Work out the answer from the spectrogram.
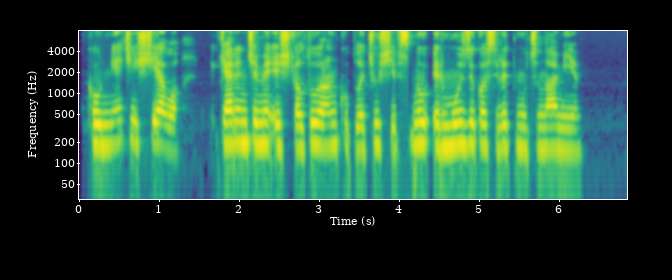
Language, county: Lithuanian, Kaunas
